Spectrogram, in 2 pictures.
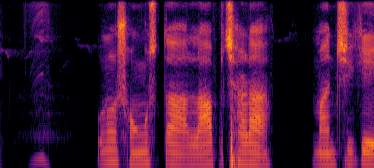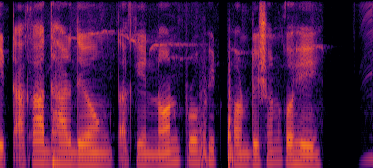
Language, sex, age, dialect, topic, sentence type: Bengali, male, <18, Rajbangshi, banking, statement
